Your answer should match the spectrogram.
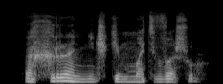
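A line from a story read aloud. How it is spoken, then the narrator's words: Muttered. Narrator (Russian): Пробормотал я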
